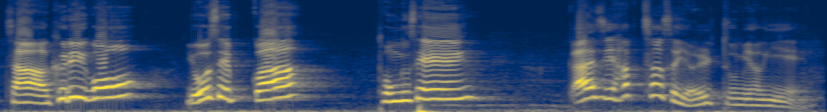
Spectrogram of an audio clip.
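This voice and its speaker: A woman preaches to children at Sunday school, keeping them engaged with a stream of questions and dramatic gasps. Her voice sits fairly high and swoops widely in pitch. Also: takes it slowly. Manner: animated, asks children questions, gasps for effect. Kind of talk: children's sermon with questions to the kids.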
